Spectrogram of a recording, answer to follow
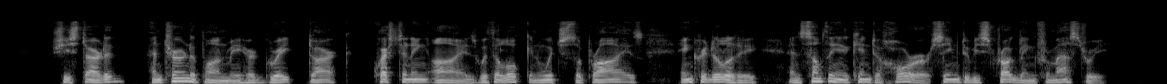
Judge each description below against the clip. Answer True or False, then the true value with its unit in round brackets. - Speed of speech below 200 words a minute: True (150 wpm)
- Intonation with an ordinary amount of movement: True (3.5 semitones)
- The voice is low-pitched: True (105 Hz)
